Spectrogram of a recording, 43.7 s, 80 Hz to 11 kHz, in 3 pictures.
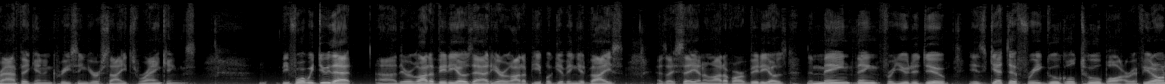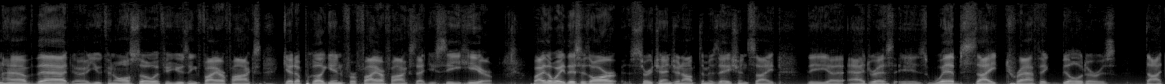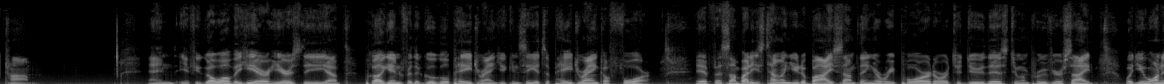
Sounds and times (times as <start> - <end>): Speech: 0.0 - 2.5, 3.3 - 29.7, 31.0 - 43.6.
